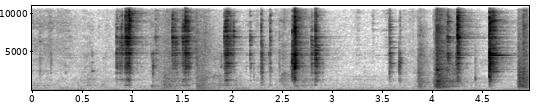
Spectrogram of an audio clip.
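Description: Irregular metal clicks and clinks as the steel arm of a TV tilt mount is handled and its tilt-lock parts are fitted on, over a steady low hum.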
